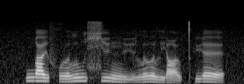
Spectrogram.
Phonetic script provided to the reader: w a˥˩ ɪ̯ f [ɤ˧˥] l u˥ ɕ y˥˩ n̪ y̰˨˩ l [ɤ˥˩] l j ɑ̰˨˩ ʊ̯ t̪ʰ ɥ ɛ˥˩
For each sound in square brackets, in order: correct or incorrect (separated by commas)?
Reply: correct, correct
